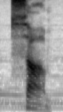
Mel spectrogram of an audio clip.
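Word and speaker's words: 삶: Yes, it's pronounced sam. Korean s is a softer version of English. S, more like sa. You might say samu, but that's hard to pronounce as one syllable naturally.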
